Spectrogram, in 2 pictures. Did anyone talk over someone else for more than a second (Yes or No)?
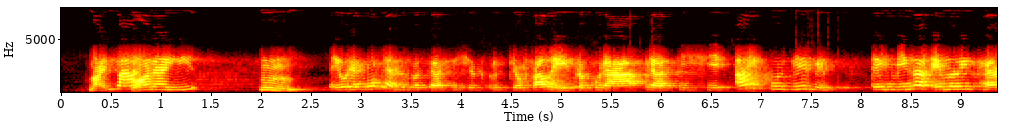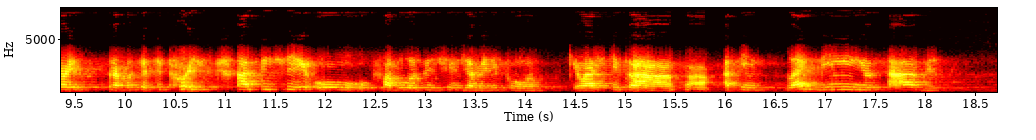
No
